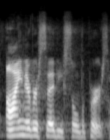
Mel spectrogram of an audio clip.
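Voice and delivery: emphasize I as the contrasted word; stress on I. Shown as a demonstration. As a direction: punch the opening I, let the rest fall away. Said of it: "they have six different meanings".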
